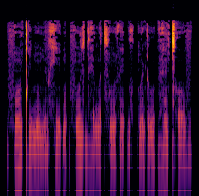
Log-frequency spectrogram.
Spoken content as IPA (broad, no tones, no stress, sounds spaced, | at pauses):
f õ ǃ i m ũ b ẽ v x ĩ ɓ õ ʔ f ũ z ɡʱ e ŋʷ ɛ t͡sʰ ũ θ ẽ ʔ i xʷ kʷ ɛ̃ ʈ u | ɦ ɛ̃ ǀʰ o v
